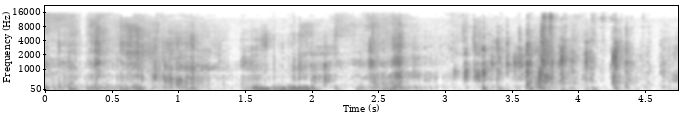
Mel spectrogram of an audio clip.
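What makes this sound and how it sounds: A blue glitter fabric canvas sneaker with a rubber sole is turned in the hands while long nails scratch along its sole and side. The result is a run of dry, close scratching and rasping strokes over soft, low handling thumps and rustles, rising and falling in short bursts.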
